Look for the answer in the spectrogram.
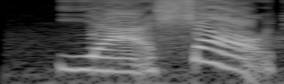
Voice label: "ya3shao2", Chinese; 雅韶 yǎsháo; proper noun; A town in Guangdong

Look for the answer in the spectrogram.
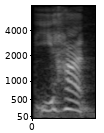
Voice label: "yi2han4", Chinese

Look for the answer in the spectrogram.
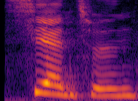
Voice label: "xian4cun2", Chinese

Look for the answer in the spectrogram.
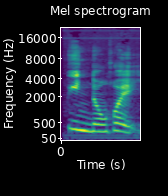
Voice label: "yun4dong4hui4", Chinese

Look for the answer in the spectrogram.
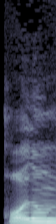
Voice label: "huo2 dong4", Chinese

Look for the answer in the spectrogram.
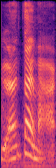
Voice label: "yuan2dai4ma3", Chinese

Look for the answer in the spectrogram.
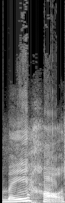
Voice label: "mei3hao3", Chinese

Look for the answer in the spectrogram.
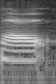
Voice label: "mou2", Chinese

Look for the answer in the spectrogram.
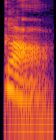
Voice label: "gao3", Chinese

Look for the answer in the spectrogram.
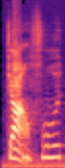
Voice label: "zhang3fu2", Chinese

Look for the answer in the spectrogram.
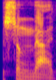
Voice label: "sheng4da4", Chinese

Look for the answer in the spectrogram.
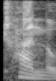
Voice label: "chan4dou3", Chinese; 颤抖 (顫抖) chàndǒu; verb; to shudder; to shiver; to shake; to tremble

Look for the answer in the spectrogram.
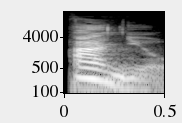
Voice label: "ànniǔ", Chinese; 按钮; 按鈕; button

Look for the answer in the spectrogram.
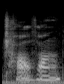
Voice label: "chao3fang2", Chinese

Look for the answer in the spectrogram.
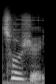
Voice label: "cu4 shi3", Chinese

